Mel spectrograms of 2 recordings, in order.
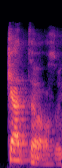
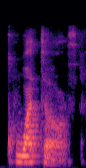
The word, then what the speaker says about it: quatorze: Again, make sure you don't pronounce the QU like a qu, right? It's 14, okay? Not quatorze. 14.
